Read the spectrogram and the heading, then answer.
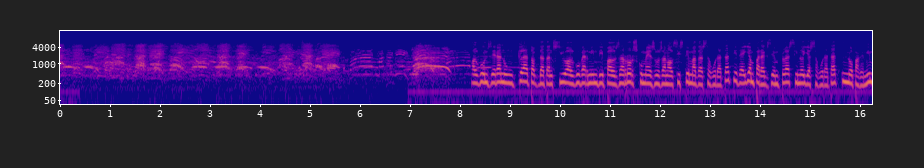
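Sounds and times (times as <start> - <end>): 
protest crowd shouting slogans: 0.0 - 11.1
speech: 8.2 - 16.2.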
